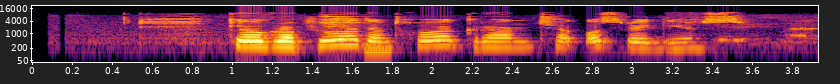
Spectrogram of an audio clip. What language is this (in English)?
Georgian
